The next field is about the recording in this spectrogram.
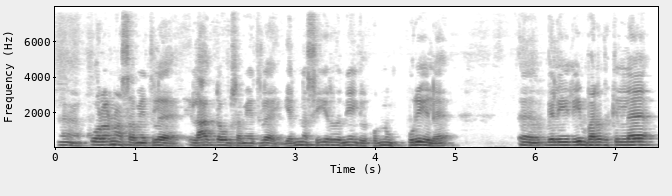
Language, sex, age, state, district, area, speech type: Tamil, male, 45-60, Tamil Nadu, Tiruppur, rural, spontaneous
